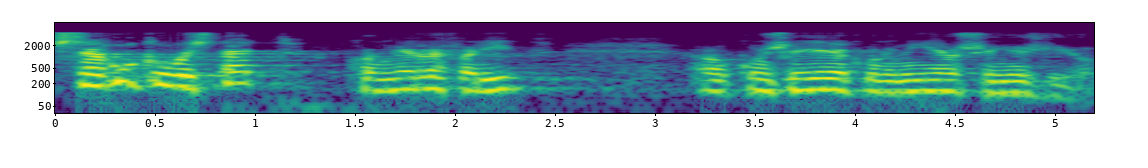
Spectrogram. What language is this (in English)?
Catalan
